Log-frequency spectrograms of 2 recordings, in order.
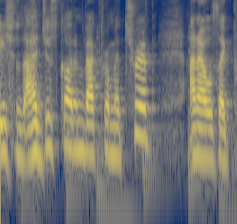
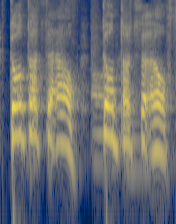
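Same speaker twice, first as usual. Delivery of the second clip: high, repeated parental warning; mock nagging; 6 semitones higher than usual. Mother nagging her son about the elf, mock-scolding. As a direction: imitate a parent nagging on a loop.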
